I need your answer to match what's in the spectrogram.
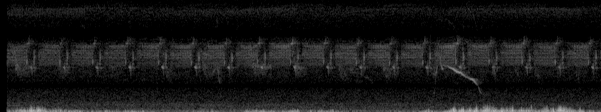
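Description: Cinnamon Bittern giving low, hollow knocking croaks in short bursts, over a steady high insect drone, with a brief falling whistle from another bird.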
